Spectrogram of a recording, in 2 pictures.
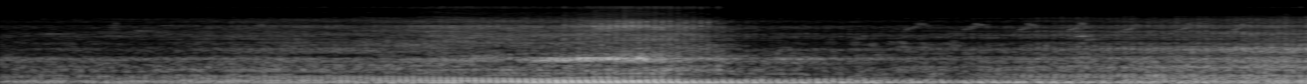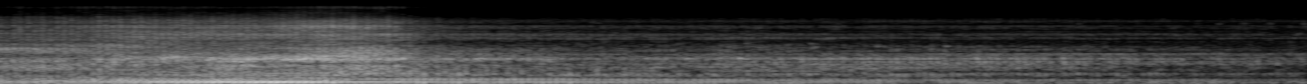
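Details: Bumblebees around their hive built in an ant hill: two loud, low humming passes rise and fall, one near the start and one midway, over a steady background drone and a few faint high chirps.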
